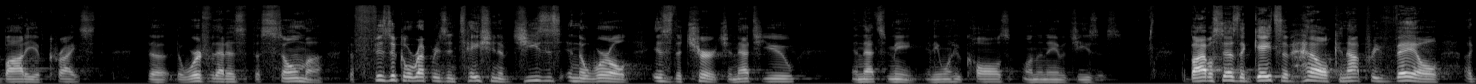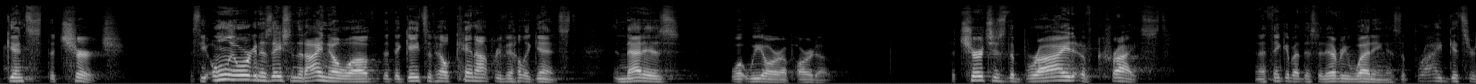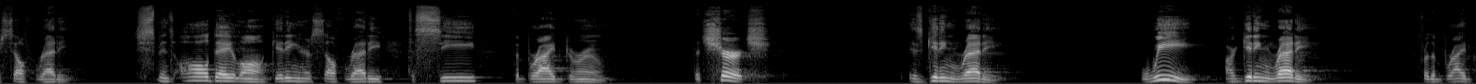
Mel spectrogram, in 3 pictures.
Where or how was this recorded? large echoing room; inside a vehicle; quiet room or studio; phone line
large echoing room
